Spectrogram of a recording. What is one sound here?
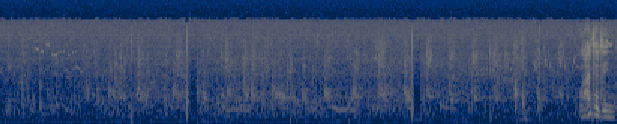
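A young woman speaks quietly and tensely, close by.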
